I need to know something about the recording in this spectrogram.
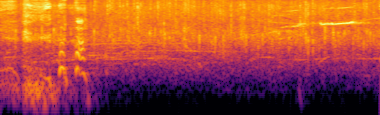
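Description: An audience bursts into steady, dense applause for a piece of art, carrying on for several seconds, with a brief voice rising over the clapping at the start.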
